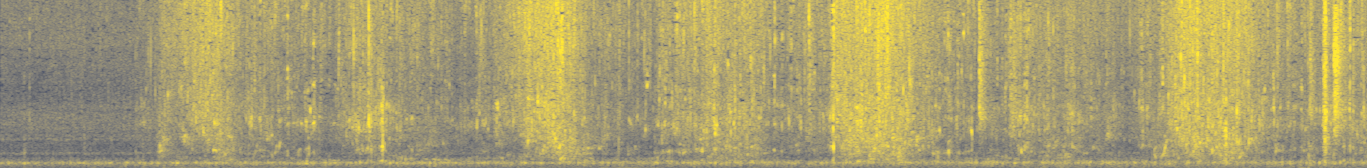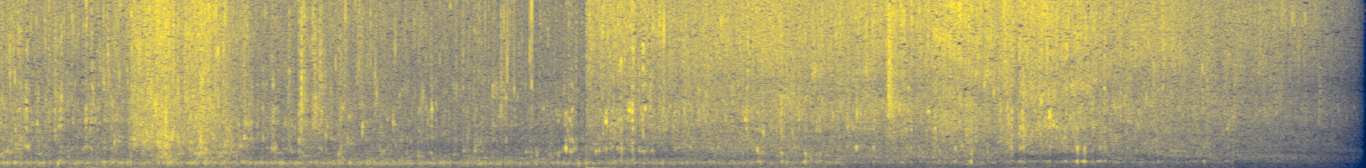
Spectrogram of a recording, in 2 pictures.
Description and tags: Water Sequence
flow, gurgle, drop, splash, drip, trickle, babbling, water, liquid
